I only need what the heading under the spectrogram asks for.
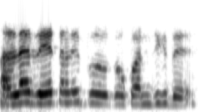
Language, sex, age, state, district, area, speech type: Tamil, female, 30-45, Tamil Nadu, Tirupattur, rural, conversation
